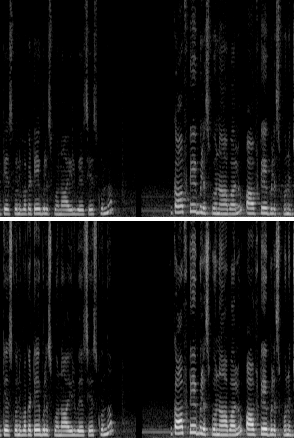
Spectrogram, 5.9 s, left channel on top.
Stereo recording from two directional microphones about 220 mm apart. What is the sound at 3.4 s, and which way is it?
A woman's voice, 25° right (ahead or behind).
